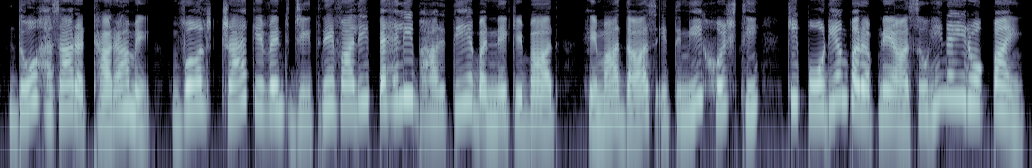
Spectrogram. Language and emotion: Hindi, happy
